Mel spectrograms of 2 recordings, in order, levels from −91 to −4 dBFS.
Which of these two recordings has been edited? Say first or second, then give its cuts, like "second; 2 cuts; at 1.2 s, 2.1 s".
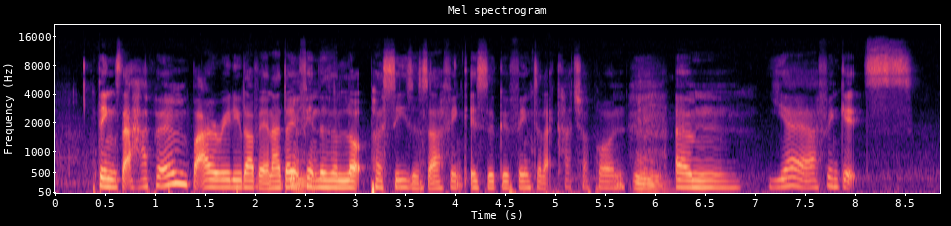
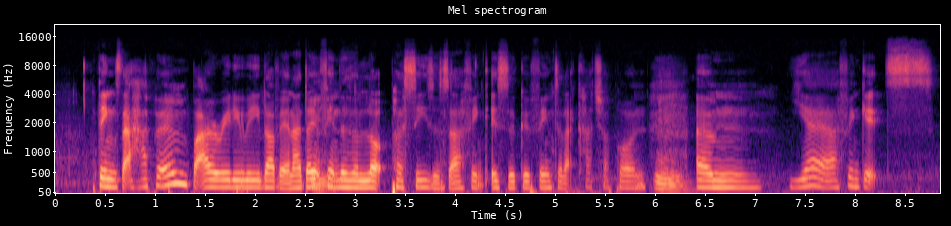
first; 1 cut; at 1.9 s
